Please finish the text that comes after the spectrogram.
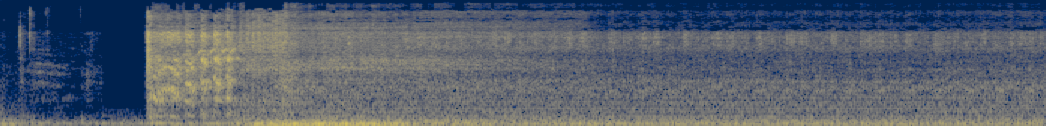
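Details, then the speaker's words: Ford Powerstroke diesel truck, warm engine start: starts instantly, flares briefly, then settles to smooth, steady idle; sounds healthy, cold start not yet tested. "thank you sounds really healthy starts right up no it's not like I said it's warm we'll have to see some other time how it starts when it's cold out"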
